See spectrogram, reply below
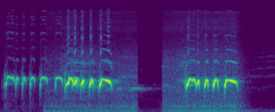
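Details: Local zebra dove singing in the berayun style, used as a lure to draw other doves: a rapid run of soft, rolling coos, then a brief pause and a second rolling, trilled phrase ending abruptly.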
